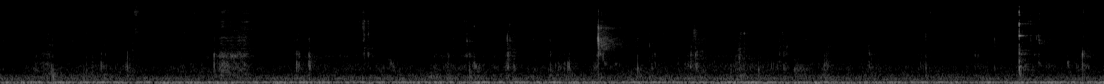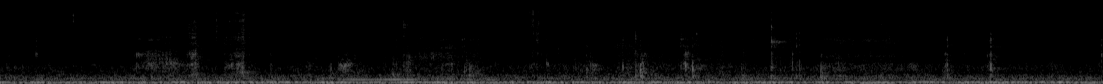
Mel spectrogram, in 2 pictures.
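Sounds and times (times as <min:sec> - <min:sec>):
low hum: 0:00.0 - 0:22.0
chewing and biting food: 0:00.1 - 0:22.0.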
